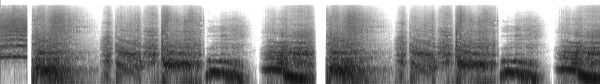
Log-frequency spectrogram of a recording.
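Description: A tiger roaring and growling again and again, about ten loud, rough roars in quick succession, several of them sliding down in pitch. Just before it starts, an elephant's trumpet call cuts off.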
